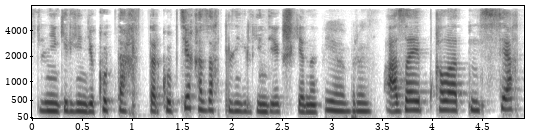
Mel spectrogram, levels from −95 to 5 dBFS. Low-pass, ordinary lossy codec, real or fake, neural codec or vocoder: 7.2 kHz; MP3, 48 kbps; real; none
